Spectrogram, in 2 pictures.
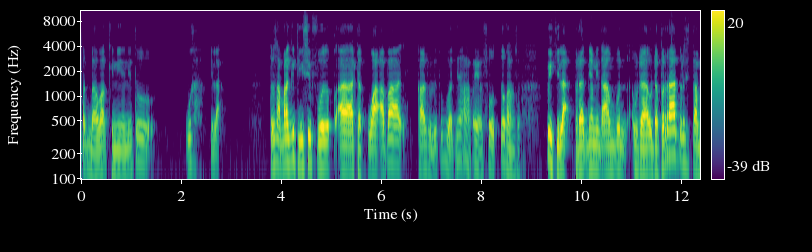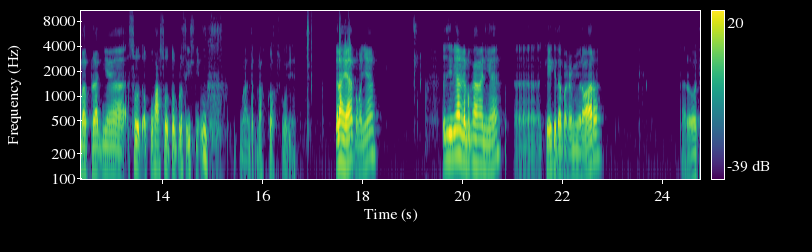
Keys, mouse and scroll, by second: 0.0 Tab, 0.0 middle click, 0.0 scroll down 8, 0.2 scroll up 1, 0.4 scroll down 1, 1.4 w, 2.0 middle click, 2.9 middle click, 3.7 right click, 4.1 Tab, 4.5 Tab, 5.0 click, 6.5 middle click, 6.9 scroll down 2, 7.1 middle click, 7.6 right click, 8.1 KP_1, 8.7 s, 9.5 scroll down 1, 9.6 scroll down 1, 10.1 g, 11.5 middle click, 12.2 middle click, 12.9 KP_1, 13.1 shift+a, 15.2 s, 16.4 r, 17.5 s, 18.2 s, 18.8 Tab, 19.2 click, 22.2 Tab, 22.7 g, 23.5 Tab, 24.2 g.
